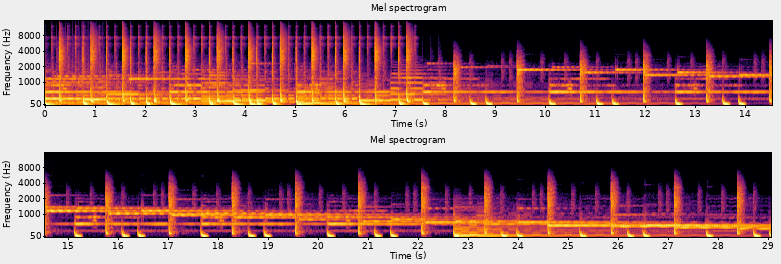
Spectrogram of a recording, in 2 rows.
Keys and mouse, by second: 0.1 g, 2.4 middle click, 3.4 click, 3.5 middle click, 3.9 g, 4.7 middle click, 6.5 shift+click, 7.2 g, 8.3 middle click, 11.4 ctrl+z, 11.7 middle click, 12.4 alt+z, 12.5 middle click, 12.8 middle click, 13.2 middle click, 13.6 click, 13.9 middle click, 14.4 KP_1, 15.3 ctrl+r, 18.8 alt+click, 20.4 g, 21.7 s, 22.4 Tab, 22.6 alt+z, 22.9-23.6 middle drag, 24.0-24.4 middle drag, 24.6 Tab, 24.8 middle click, 25.9 middle click, 26.5 middle click, 27.3 click, 27.8 shift+click, 28.2 shift+click, 28.4 middle click, 28.9 shift+click.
